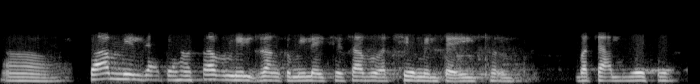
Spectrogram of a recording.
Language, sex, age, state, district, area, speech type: Maithili, female, 30-45, Bihar, Begusarai, urban, conversation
